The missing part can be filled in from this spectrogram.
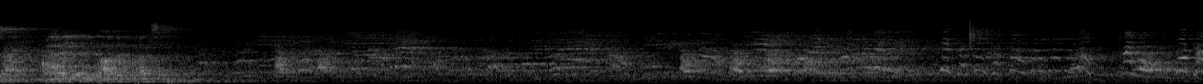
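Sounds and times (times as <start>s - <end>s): voices in background: 0.0s - 12.0s.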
